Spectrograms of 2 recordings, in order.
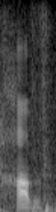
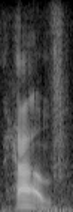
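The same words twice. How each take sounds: First: The vowel is an open ah sound. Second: The vowel is like the a in cat. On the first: "in Japanese the word have would be pronounced have because you have to say ah" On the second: "Instead of English it's have"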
